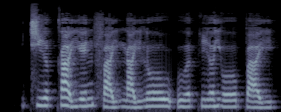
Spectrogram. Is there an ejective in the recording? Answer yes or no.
no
